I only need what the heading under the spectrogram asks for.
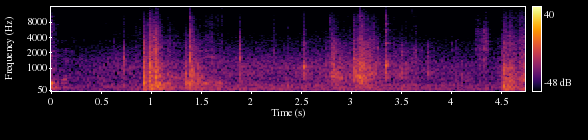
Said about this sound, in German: Draußen vor der Tür lädt der Bierfahrer seine Lieferung ab. Einen vollen Kasten nimmt er mit einer Hand und erzählt von einem Kollegen, der dasselbe mit fünf leeren Kästen tut.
